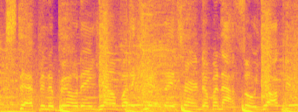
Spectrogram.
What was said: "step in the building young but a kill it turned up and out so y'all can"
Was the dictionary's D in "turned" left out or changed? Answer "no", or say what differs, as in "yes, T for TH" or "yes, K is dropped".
no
